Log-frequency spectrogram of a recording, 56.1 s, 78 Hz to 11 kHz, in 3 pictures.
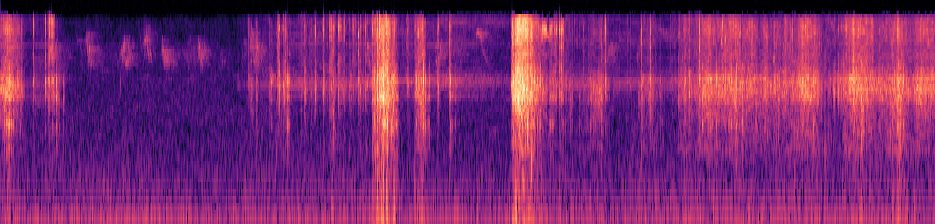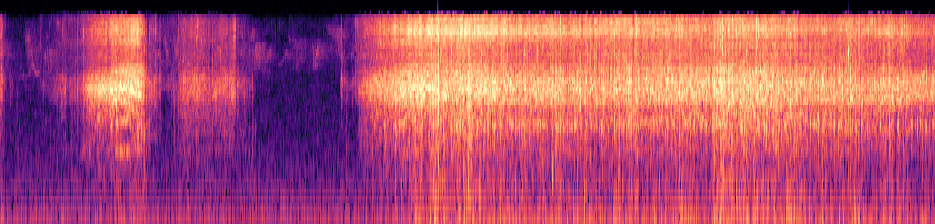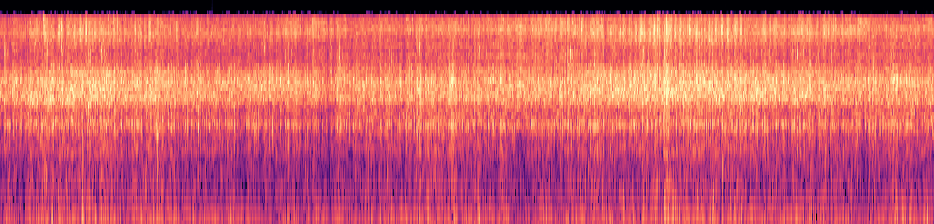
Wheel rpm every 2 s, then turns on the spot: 0, 0, 0, 10, 10, 20, 20, 30, 30, 10, 30, 10, 20, 110, 100, 90, 90, 80, 60, 60, 60, 60, 60, 70, 80, 80, 80, 70.
6-18 20-24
